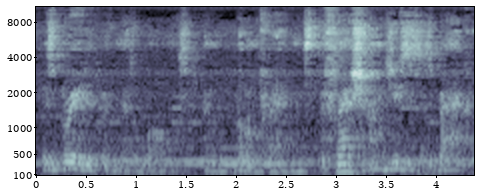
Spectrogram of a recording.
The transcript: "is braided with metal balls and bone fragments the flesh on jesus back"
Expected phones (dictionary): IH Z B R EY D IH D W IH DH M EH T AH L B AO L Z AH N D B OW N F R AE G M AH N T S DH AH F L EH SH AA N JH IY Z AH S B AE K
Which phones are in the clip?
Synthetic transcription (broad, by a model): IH Z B R EY D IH D W IH DH M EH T L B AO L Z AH N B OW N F AH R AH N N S DH AH F L EH SH N JH IY Z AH S B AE K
